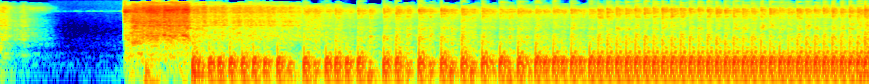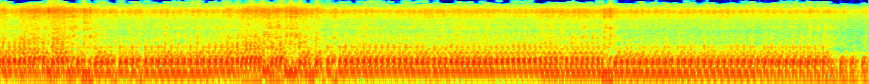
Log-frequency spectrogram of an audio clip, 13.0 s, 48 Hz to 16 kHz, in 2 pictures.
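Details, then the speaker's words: Suzuki DRZ400SM single, fuel confirmed reaching the carb, started with fuel cap off: thumps unevenly and stumbles around quarter throttle instead of pulling cleanly; rough running from fuel starvation, traced to a loose carburettor needle clip. "interesting you give it a bit big it's interesting on that sort of uh about quarter throttle it's not really enjoying it"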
